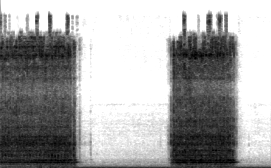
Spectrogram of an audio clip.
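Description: Impact wrench tightening the alternator nut on a semi truck, two loud rattling bursts of about a second each separated by a short pause, close up and with no talk.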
